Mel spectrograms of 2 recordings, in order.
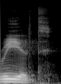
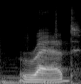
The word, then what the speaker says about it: read: A escrita, mas a pronúncia, to read no presente, read no passado.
